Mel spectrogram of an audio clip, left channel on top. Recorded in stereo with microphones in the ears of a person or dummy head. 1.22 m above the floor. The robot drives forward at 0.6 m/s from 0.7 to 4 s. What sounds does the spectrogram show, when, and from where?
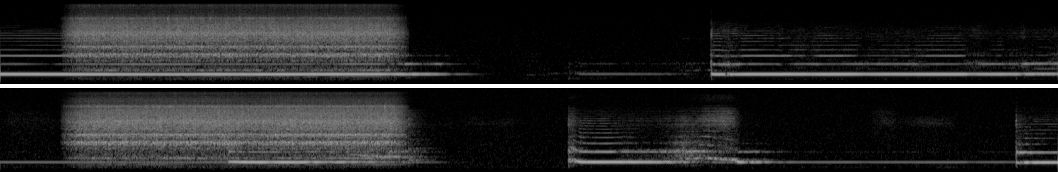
Only background noise.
